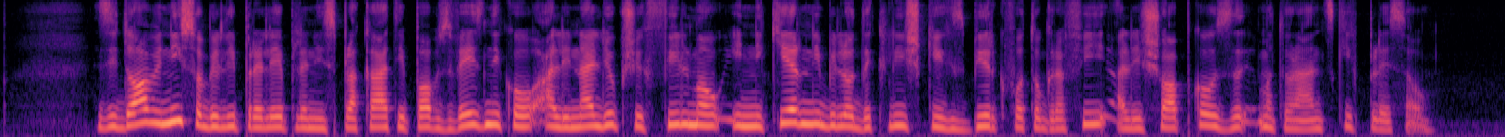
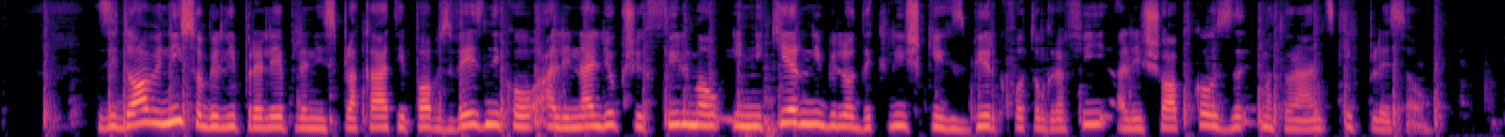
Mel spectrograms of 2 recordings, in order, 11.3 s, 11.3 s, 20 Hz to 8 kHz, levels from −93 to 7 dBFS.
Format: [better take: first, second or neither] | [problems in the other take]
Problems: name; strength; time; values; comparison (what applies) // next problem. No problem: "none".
first | noise reduction (classical method Wiener filter)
